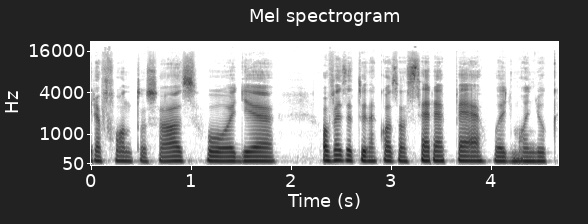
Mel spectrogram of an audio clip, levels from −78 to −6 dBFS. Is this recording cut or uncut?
uncut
